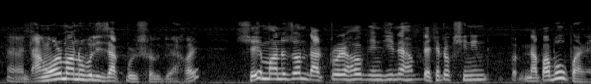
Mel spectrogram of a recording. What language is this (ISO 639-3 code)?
asm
